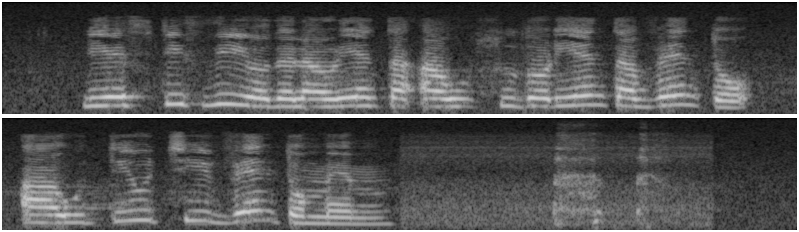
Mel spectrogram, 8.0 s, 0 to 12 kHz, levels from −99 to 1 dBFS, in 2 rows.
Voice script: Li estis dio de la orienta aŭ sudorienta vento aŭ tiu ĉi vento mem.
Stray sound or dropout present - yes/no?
yes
